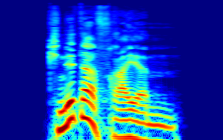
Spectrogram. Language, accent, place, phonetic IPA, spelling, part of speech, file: German, Germany, Berlin, [ˈknɪtɐˌfʁaɪ̯əm], knitterfreiem, adjective, De-knitterfreiem.ogg
- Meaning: strong dative masculine/neuter singular of knitterfrei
